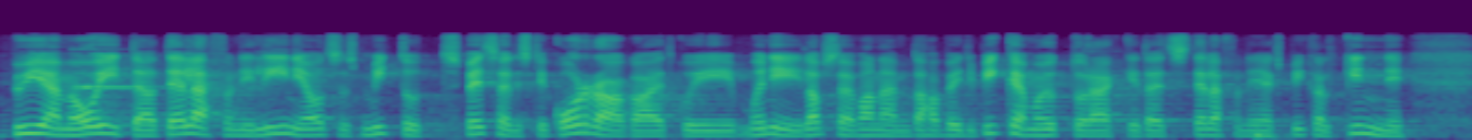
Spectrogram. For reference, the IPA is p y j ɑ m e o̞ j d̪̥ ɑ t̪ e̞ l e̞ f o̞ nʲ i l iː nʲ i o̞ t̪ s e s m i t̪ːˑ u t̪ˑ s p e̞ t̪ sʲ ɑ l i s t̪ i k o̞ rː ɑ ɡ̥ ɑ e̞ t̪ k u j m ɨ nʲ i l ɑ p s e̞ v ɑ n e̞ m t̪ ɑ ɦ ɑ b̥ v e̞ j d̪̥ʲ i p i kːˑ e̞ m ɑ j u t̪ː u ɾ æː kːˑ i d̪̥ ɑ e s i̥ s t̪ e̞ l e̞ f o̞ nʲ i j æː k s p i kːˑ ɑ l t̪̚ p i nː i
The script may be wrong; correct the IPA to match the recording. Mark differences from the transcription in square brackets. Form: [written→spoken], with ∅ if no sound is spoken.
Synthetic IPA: p y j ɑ m e o̞ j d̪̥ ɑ t̪ e̞ l e̞ f o̞ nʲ i l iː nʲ i o̞ t̪ s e s m i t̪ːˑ u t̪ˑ s p e̞ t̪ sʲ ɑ l i s t̪ i k o̞ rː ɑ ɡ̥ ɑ e̞ t̪ k u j m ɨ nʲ i l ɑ p s e̞ v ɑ n e̞ m t̪ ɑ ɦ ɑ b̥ v e̞ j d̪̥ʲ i p i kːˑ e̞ m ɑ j u t̪ː u ɾ æː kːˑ i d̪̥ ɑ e s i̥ s t̪ e̞ l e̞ f o̞ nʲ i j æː k s p i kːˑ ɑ l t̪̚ [p→k] i nː i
